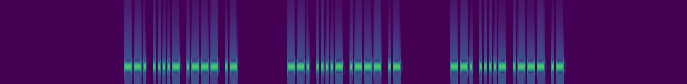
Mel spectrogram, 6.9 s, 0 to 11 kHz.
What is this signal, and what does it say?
Morse code, heard as a keyed tone, about 50 wpm, 700 Hz. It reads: G4JA G4JA G4JA
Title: DXCC-100 Call Signs - 4 Characters - Repeated 3x - 50wpm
